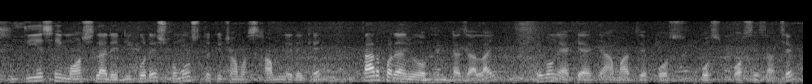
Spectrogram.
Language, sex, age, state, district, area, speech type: Bengali, male, 45-60, West Bengal, Purba Bardhaman, rural, spontaneous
